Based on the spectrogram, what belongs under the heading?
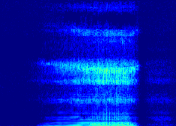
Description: Mom sawing logs wakes Dad up.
